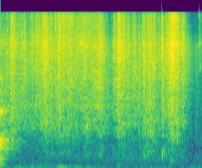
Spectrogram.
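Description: Aluminium foil crinkling and crackling without a break as it is peeled back off a disposable aluminium pan.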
